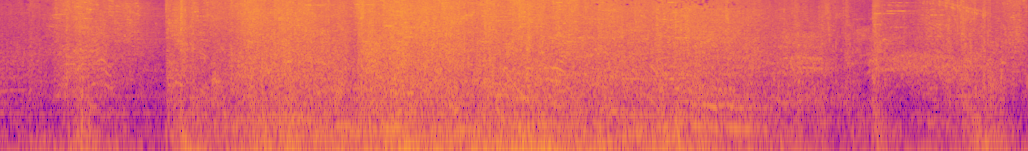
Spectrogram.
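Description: Magic blasts and spell effects crash and whoosh in a hectic game battle.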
